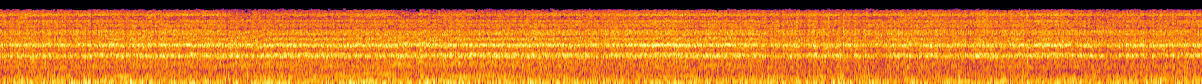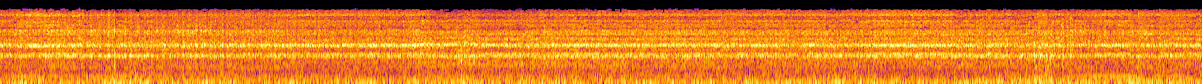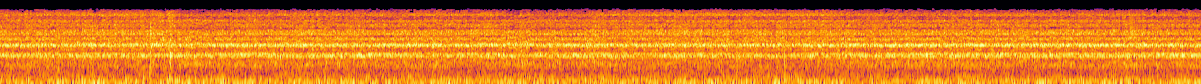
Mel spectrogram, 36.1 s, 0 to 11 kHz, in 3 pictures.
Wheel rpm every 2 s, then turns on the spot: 160, 160, 160, 160, 160, 160, 160, 160, 160, 160, 160, 160, 160, 160, 160, 160, 160, 160.
none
